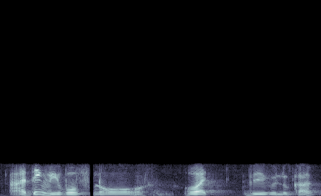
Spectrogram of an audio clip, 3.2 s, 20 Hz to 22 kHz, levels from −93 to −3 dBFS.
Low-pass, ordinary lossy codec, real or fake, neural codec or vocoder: 3.6 kHz; none; real; none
